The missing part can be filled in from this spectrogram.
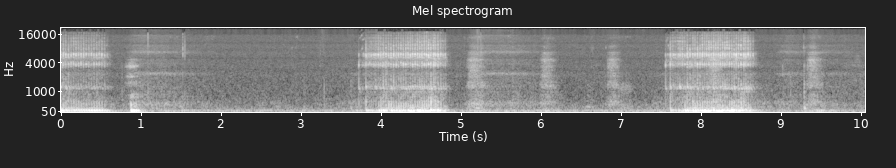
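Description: Rhythmic, rattling snores about every four seconds, roughly 15 breaths a minute, with quiet pauses between.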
